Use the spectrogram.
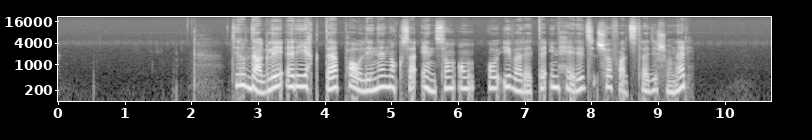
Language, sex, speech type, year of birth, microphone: Norwegian, female, read, 1982, Sennheiser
